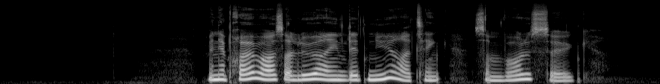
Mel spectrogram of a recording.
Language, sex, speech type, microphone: Norwegian, female, read, Shure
